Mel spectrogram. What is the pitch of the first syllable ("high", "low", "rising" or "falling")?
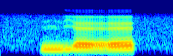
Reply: low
